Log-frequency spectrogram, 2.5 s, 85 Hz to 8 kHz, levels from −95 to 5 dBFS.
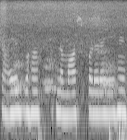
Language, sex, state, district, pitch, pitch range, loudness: Hindi, female, Chhattisgarh, Raipur, 205 Hz, 200-210 Hz, -12 LUFS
